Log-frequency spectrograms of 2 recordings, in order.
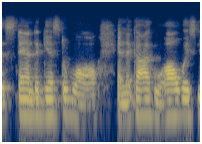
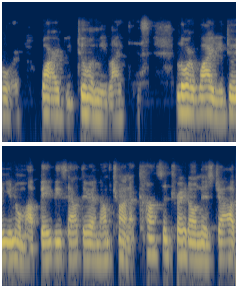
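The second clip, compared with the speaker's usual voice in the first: tearful, crying voice. Retelling praying alone in an elevator: reenacting a tearful prayer. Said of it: "I'm crying".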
